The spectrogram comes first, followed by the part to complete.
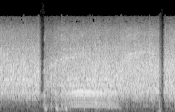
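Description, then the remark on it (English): A steady round of applause during a live broadcast fills the whole stretch, a dense even wash of hand claps, with a brief voiced call rising over it partway through. “And then a round of applause because we're live.”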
